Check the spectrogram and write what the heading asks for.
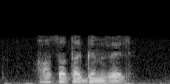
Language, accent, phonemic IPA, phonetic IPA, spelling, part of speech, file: Armenian, Eastern Armenian, /ɑzɑtɑɡənˈvel/, [ɑzɑtɑɡənvél], ազատագնվել, verb, Hy-ազատագնվել.ogg
- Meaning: mediopassive of ազատագնել (azatagnel)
